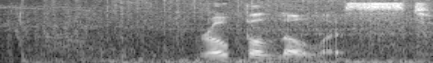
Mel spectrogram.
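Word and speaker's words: Ropalolyst: letting me shoot you more of that please ropa low list all right that's how you pronounce it anyway we're back to uh the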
